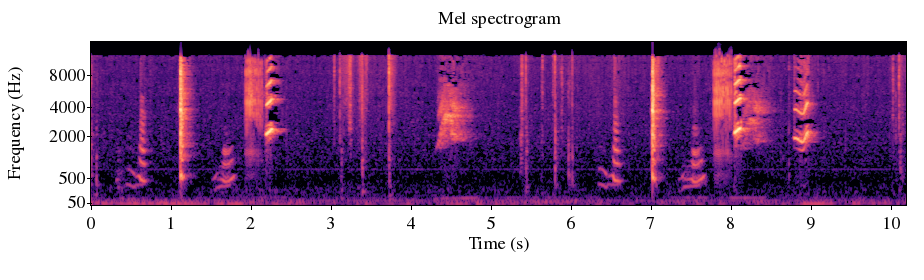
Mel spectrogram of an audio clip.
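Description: Indian ringneck parakeets calling in short scattered bursts: sharp high chirps and squawks with quick falling whistles, mixed with clicks and short wavering lower notes.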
